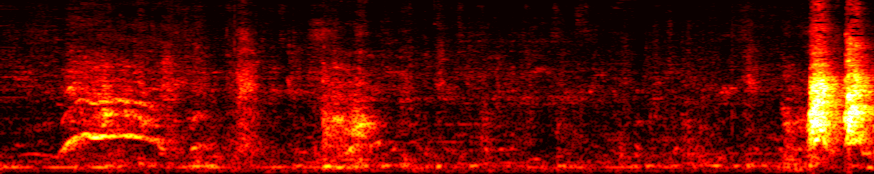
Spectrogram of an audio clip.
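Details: Eight-month-old female Havanese puppy at play: a person speaks and laughs first, then two quick, loud, sharp barks close together at the very end, over a low background hum.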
